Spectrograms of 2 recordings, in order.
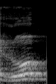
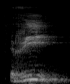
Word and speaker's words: ऋ: जैसे देखिए यहाँ पर उत्तर भारत के लोग या वहाँ के लोग जो हैं इसे री का उच्चारण करते हैं। हमारे दक्षिण भारत में संस्कृत का प्रभाव होने के कारण कन्नड़ के अंतर्गत इसे रू कहते हैं, लेकिन सही उच्चारण है री।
